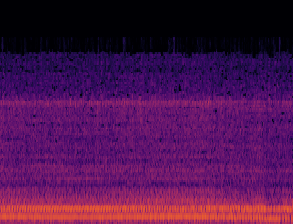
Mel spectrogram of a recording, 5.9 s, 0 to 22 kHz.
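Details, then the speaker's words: Abandoned 1985 Camaro IROC-Z Z28, sat over 10 years in a field: fast, steady high idle with deep even drone, then dies because the fuel pump was not switched on. "Okay. And it just died. Okay. So, I realized why it died. I did not have the fuel pump on."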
